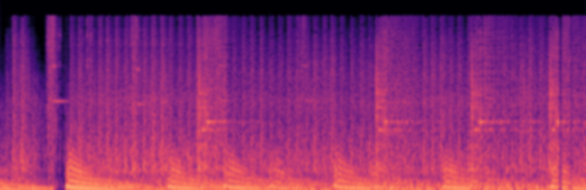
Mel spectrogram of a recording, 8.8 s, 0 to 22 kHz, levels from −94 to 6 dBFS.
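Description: Short concealed packet loss at 5.81–5.85 s and 6.21–6.25 s: about 20 ms of audio never arrived in time, so the receiver extended the preceding sound, leaving a brief smear or wobble. Repeated packet loss (robotic sound) at 7.17–7.73 s and 8.15–8.63 s: audio kept dropping out, with gaps up to 45 ms patched by continuing the last sound. The result is choppy sound with pieces missing.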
